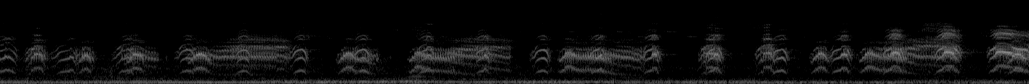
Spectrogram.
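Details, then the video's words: A group of gulls calling together on 27 May 2023: rapid, overlapping yelping squawks, nearly two notes a second, rising and falling in ragged bursts, with a low hum in the background. "Dialogue of seagulls!"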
